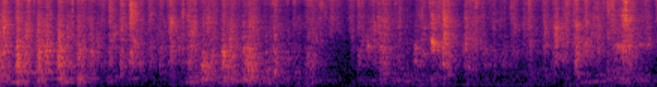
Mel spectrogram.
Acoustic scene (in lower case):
restroom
